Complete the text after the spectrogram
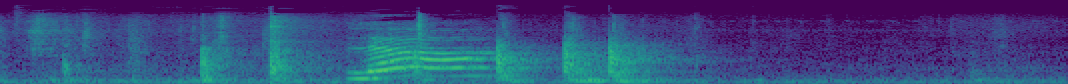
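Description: A door opens and shuts with a thump.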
